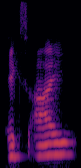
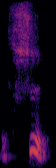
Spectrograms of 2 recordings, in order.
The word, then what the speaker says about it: 是: Okay, so there's many ways to talk about this one, but it's not XI, it's not Qi, it's 是. Okay, pronounced as 是.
